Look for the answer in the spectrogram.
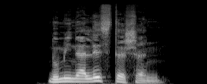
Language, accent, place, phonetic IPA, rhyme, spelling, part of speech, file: German, Germany, Berlin, [nominaˈlɪstɪʃn̩], -ɪstɪʃn̩, nominalistischen, adjective, De-nominalistischen.ogg
- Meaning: inflection of nominalistisch: 1. strong genitive masculine/neuter singular 2. weak/mixed genitive/dative all-gender singular 3. strong/weak/mixed accusative masculine singular 4. strong dative plural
